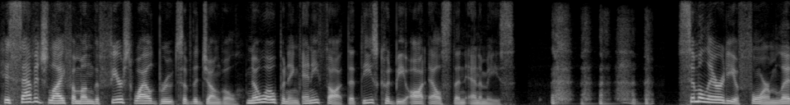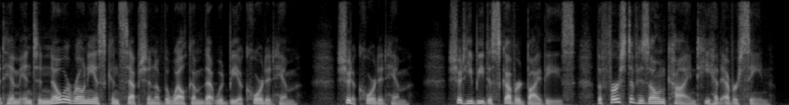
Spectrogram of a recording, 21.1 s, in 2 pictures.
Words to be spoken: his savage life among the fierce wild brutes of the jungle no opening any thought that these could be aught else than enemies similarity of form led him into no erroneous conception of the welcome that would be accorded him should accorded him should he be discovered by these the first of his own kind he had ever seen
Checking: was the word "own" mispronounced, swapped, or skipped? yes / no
no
